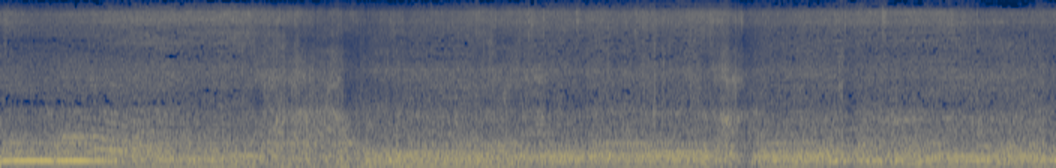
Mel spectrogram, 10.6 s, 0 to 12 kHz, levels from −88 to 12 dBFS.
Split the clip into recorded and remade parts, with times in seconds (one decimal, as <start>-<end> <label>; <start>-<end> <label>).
0.0-2.4 recorded; 2.4-4.1 remade; 4.1-4.7 recorded; 4.7-5.2 remade; 5.2-7.0 recorded; 7.0-7.6 remade; 7.6-10.6 recorded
